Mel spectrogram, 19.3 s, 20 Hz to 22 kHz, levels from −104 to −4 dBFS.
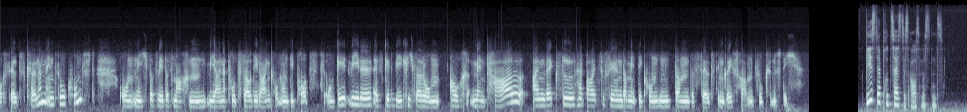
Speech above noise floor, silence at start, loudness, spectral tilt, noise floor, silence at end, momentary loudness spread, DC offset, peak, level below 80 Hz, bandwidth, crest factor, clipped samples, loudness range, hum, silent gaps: over 73 dB; 0 s; -18 LUFS; -5 dB/octave; under -90 dBFS; 0.5 s; 9 LU; under 0.1%; -2 dBFS; -50 dBFS; 15.5 kHz; 16 dB; under 0.1%; 5 LU; none; 16.17-17.16 s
